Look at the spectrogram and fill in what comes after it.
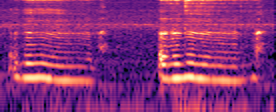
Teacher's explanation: so that you can feel and you're going to go V your vocal cords are vibrating V you should be able to feel that let's give it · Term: voiced th sound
